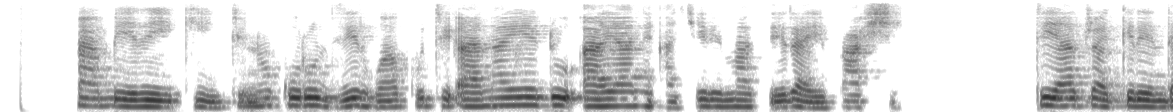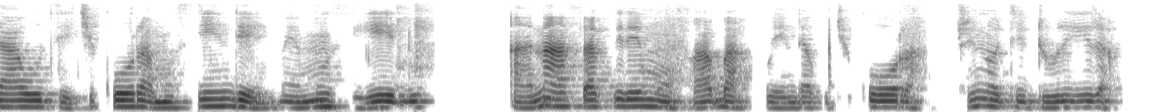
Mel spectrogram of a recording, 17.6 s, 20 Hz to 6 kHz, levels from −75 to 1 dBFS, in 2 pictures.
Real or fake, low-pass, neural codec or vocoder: real; 5.4 kHz; none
